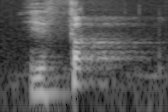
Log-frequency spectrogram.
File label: "dare", Ibibio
